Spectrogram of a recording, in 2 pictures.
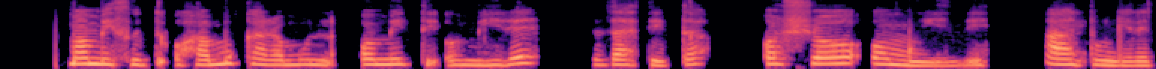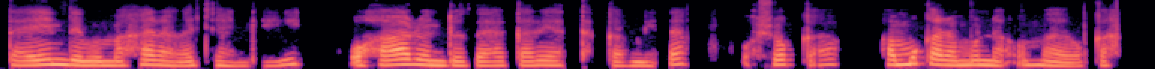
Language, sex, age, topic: Oshiwambo, female, 18-24, agriculture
